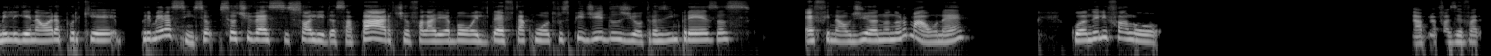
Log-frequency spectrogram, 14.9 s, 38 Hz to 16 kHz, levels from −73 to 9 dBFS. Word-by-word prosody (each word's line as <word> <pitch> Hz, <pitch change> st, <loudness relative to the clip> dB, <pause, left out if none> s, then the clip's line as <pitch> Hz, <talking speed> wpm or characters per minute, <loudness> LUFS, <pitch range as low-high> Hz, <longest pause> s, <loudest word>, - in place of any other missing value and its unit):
me 210 Hz, -, +4 dB
liguei 215 Hz, -1 st, +2 dB
na 205 Hz, -1 st, +1 dB
hora 210 Hz, +2 st, +2 dB
porque 225 Hz, -2 st, 0 dB, 0.2 s
primeiro 255 Hz, +8 st, +1 dB
assim 265 Hz, -, -5 dB
se 230 Hz, -, -2 dB
eu 225 Hz, -, -8 dB
se 240 Hz, -, -5 dB
eu -, -, +3 dB
tivesse 225 Hz, -3 st, +1 dB
só 220 Hz, +3 st, -1 dB
lido 205 Hz, -3 st, -1 dB
essa 180 Hz, -2 st, -3 dB
parte 225 Hz, +1 st, +7 dB
eu 195 Hz, -, -3 dB
falaria 195 Hz, 0 st, 0 dB
bom 200 Hz, 0 st, 0 dB
ele 190 Hz, -, -2 dB
deve 200 Hz, -2 st, +3 dB
estar 205 Hz, 0 st, 0 dB
com 215 Hz, +1 st, -7 dB
outros 205 Hz, +2 st, -4 dB
pedidos 240 Hz, -2 st, -3 dB
de 205 Hz, -, -2 dB
outras 200 Hz, +2 st, -3 dB
empresas 225 Hz, +1 st, -1 dB, 0.5 s
é 200 Hz, -, +5 dB
final 195 Hz, -3 st, -4 dB
de 200 Hz, +5 st, -1 dB
ano 215 Hz, +1 st, +1 dB
normal, 235 Hz, -, +1 dB
né. 200 Hz, +10 st, -2 dB, 1.0 s
Quando 215 Hz, 0 st, +2 dB
ele 285 Hz, +3 st, 0 dB
falou 230 Hz, -10 st, -2 dB, 2.5 s
dá 155 Hz, +1 st, -1 dB
pra 175 Hz, -, -9 dB
fazer 180 Hz, -1 st, -6 dB
va 180 Hz, +1 st, -6 dB
215 Hz, 165 wpm, -22 LUFS, 195-230 Hz, 2.5 s, parte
